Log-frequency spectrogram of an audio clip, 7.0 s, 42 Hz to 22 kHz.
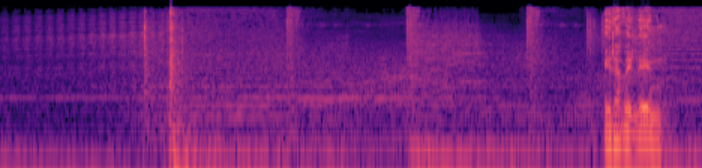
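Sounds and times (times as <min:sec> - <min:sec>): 
door latch click: 0:01.4 - 0:02.2
speech: 0:06.0 - 0:06.8.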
